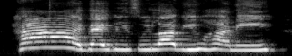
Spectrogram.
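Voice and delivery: high bright shout-out; excited greeting. Real, not acted. Greeting fans in Sweden excitedly. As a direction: wave hello up high.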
